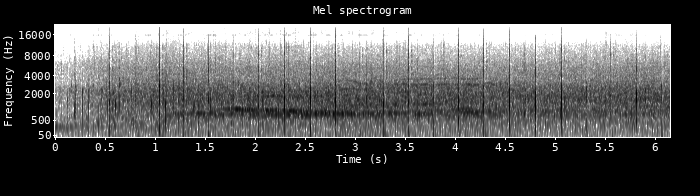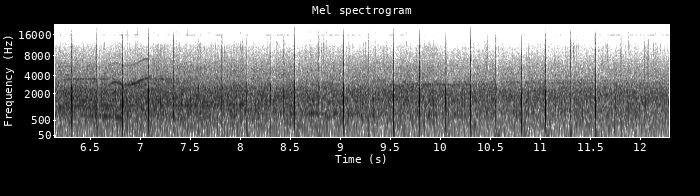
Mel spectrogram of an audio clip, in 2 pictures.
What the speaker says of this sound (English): let's join me in applauding them for their wonderful accomplishment as outstanding graduates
